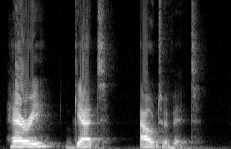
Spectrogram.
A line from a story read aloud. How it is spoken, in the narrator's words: snarled Sirius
